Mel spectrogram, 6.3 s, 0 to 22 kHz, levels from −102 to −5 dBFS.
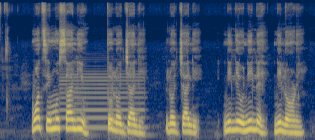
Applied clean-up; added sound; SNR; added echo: none; Wind instrument, woodwind instrument; 19 dB; none.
